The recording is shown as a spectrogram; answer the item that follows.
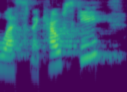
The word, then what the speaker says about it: Lesnikowski: If you want to remember how to say it, if you've ever watched Monsters, Inc., you know of Mike Wazowski. If you could say his name, you could say my name.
